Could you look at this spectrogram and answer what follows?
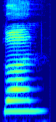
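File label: "luan", tone 1, pronunciation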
